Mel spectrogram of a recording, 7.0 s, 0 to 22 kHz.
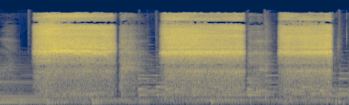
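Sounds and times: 
person snoring with harsh airy rasps: 0.7s - 2.4s, 3.2s - 5.0s, 5.6s - 6.7s.

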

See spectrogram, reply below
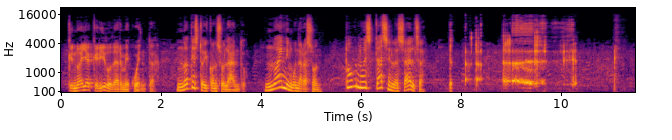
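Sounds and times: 
speech: 0.2s - 9.0s
loud drawn-out burp: 7.8s - 10.4s
mouth clicks and smacking: 7.8s - 10.4s.

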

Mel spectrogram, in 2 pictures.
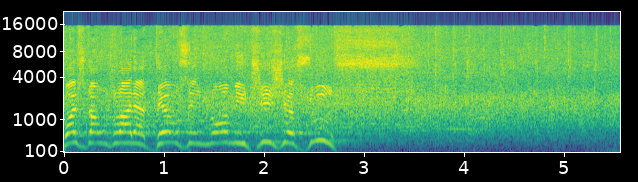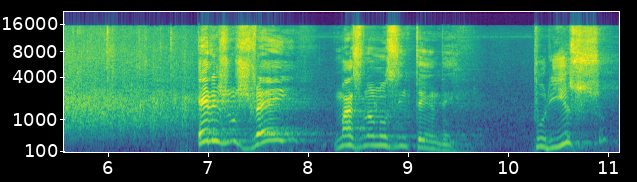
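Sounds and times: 
speech: 0.0s - 3.0s, 6.9s - 9.6s, 10.3s - 11.1s
audience applauding: 0.0s - 7.2s.

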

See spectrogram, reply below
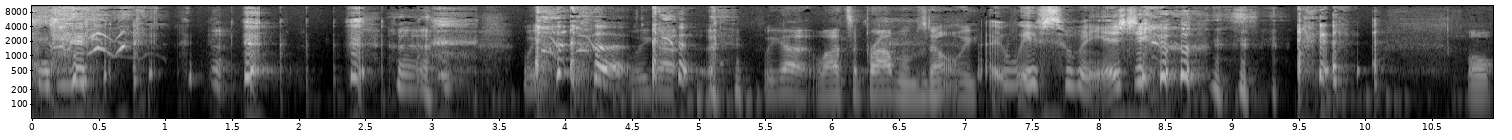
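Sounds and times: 
speech: 0.0s - 1.8s, 2.8s - 3.8s, 4.6s - 9.2s
person having a coughing fit: 3.8s - 5.3s, 9.5s - 10.3s.

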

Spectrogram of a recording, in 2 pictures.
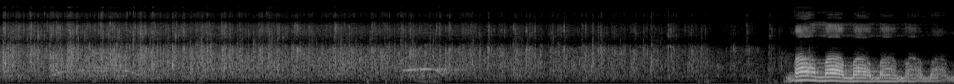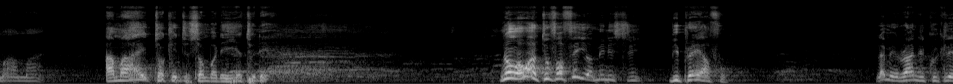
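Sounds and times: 
large group clapping in a dense sustained patter of applause: 0.0s - 7.9s
speech: 7.9s - 10.0s, 10.6s - 12.4s, 14.6s - 16.9s, 18.3s - 19.0s.

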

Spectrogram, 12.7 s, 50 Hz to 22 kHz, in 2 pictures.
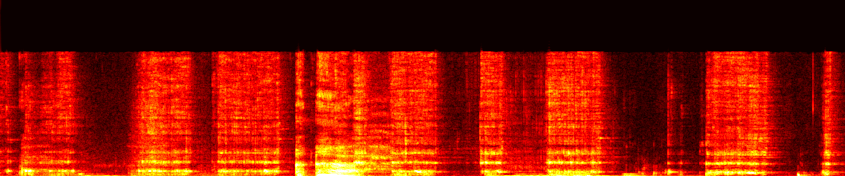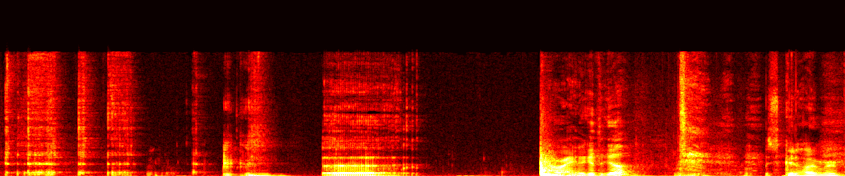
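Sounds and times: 
loud drawn-out gurgling croaky burp: 0.0s - 9.6s
speech: 2.4s - 2.8s, 10.7s - 11.6s, 12.2s - 12.6s.

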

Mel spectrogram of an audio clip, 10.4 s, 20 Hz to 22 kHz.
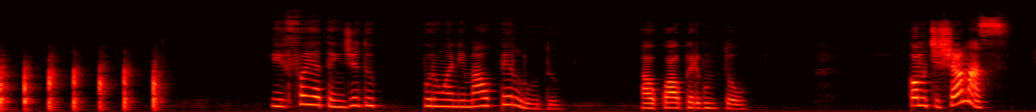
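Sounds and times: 
firm knocks on a wooden door: 0.0s - 1.7s
speech: 2.7s - 5.7s, 6.4s - 7.5s, 9.1s - 10.1s.

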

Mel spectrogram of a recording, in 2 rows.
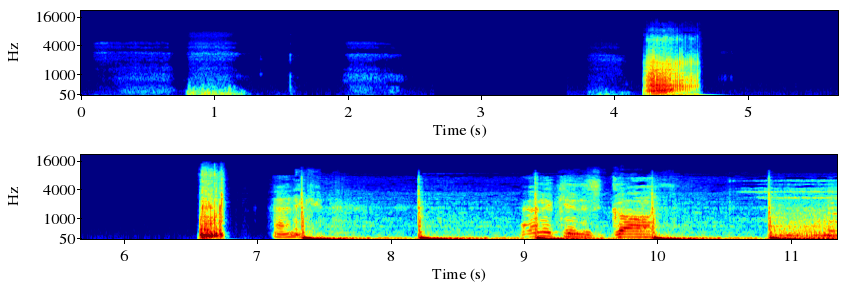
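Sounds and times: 
loud buzzy rumbling farts: 4.2s - 4.7s, 6.6s - 6.8s
speech: 7.1s - 7.6s, 9.0s - 10.2s.

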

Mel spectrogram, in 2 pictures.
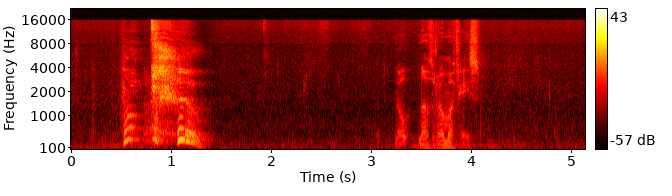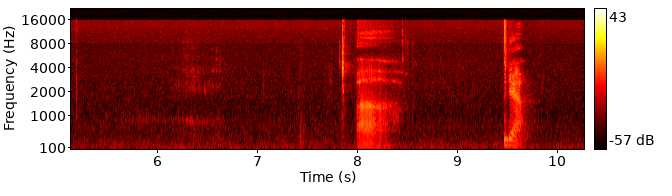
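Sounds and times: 
sneeze: 0.5s - 1.4s
speech: 0.5s - 1.4s, 3.2s - 4.3s, 8.0s - 8.5s, 9.5s - 9.8s.

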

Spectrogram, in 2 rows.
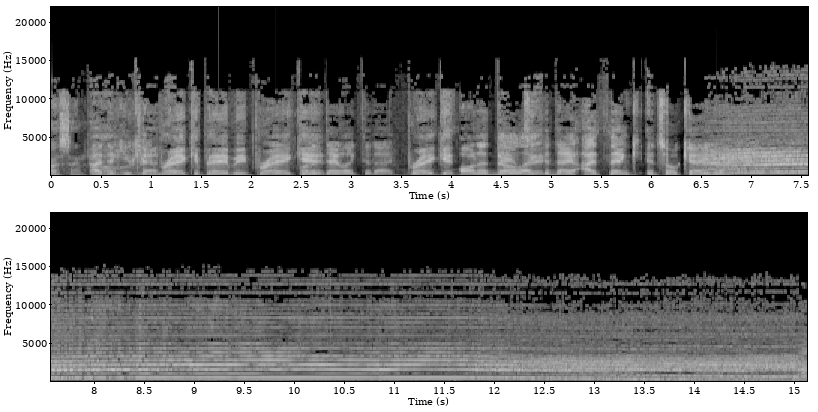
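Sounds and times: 
speech: 0.0s - 7.0s
siren wailing: 6.5s - 15.1s.

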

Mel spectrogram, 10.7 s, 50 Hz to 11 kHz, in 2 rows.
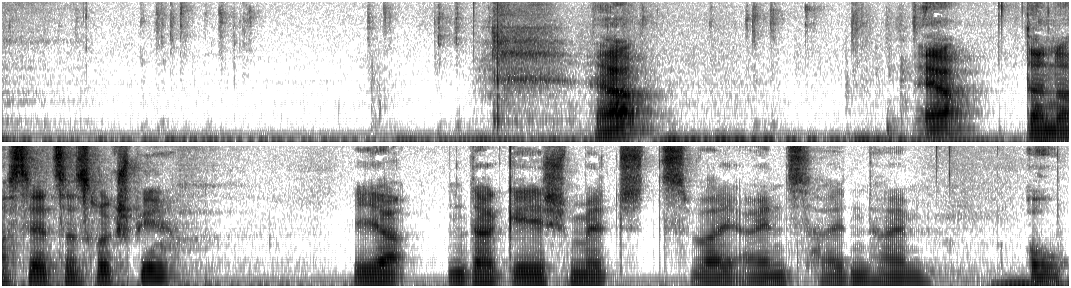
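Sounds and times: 
low steady hum: 0.0s - 10.6s
typing on a computer keyboard: 0.3s - 2.4s, 3.7s - 4.6s
speech: 3.0s - 3.3s, 4.6s - 6.3s, 7.1s - 10.6s.

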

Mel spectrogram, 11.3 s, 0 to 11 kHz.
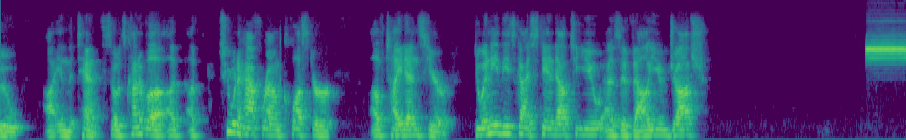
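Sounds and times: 
speech: 0.0s - 8.8s
fire alarm blaring a shrill steady high-pitched tone during a test: 10.8s - 11.3s.

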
